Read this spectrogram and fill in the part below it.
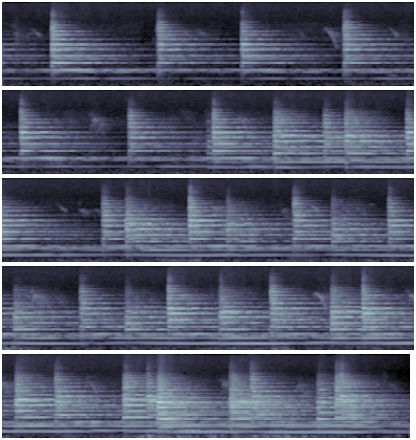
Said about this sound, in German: Das Geläut vom Martinsmünster Fischbachau ist nur eines von Tausenden im Archiv des Bayerischen Rundfunks.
